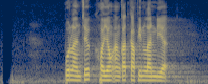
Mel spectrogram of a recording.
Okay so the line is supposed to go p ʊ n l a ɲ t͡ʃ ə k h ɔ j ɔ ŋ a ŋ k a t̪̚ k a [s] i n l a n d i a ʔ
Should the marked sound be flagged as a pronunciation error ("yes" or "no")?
yes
